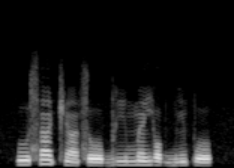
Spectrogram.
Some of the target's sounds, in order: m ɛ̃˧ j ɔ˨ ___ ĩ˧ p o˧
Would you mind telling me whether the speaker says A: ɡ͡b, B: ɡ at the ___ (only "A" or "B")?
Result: A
